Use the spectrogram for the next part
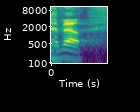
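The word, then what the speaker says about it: hevel (הבל): Okay, here's what he said about this word hevel. He says, one must aspirate twice with the initial huh sound and then again with the soft bet pronounced as vel.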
